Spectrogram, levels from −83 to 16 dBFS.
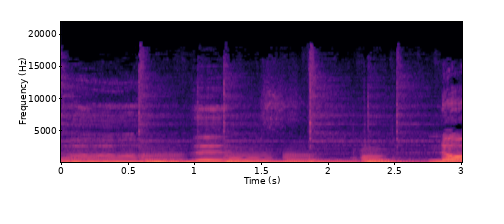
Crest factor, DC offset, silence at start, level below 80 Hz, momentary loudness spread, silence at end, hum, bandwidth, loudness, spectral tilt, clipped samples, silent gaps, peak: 16 dB; under 0.1%; 0 s; -26 dBFS; 4 LU; 0 s; none; 18 kHz; -22 LUFS; -6.5 dB/octave; under 0.1%; none; -4 dBFS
